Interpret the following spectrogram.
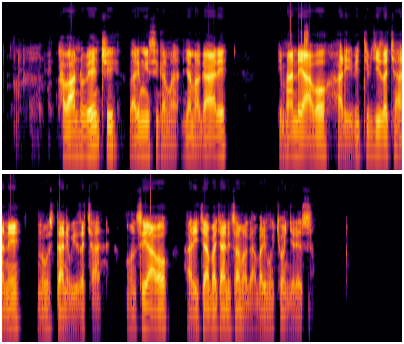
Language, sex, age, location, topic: Kinyarwanda, male, 36-49, Kigali, government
